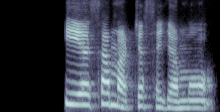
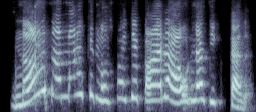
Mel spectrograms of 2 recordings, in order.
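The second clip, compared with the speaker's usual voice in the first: put-on much higher, fast warning voice of a grown child; imitating her kids; 12 semitones higher, 3 dB louder, faster than usual. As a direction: rush the warning in a high child voice. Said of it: "mis hijos me decían". (voz de hijo mucho más aguda y rápida, advirtiendo)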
